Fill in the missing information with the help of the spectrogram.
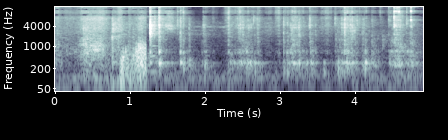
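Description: Seat bolt being fitted and turned with a hex key through a fiberglass kart seat: a series of short, irregular scraping and clicking sounds, with a knock about a second in.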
